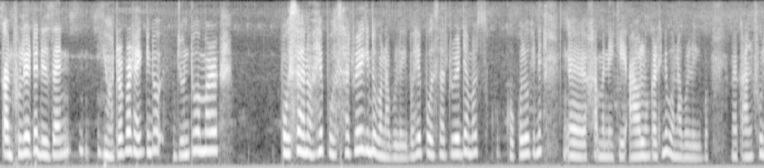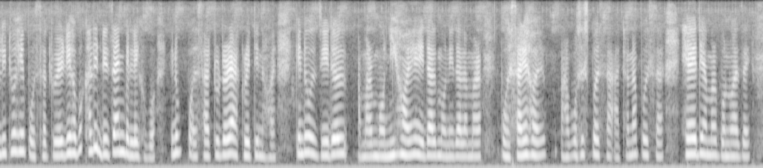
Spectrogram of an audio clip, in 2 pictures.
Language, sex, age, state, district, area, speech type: Assamese, female, 18-30, Assam, Kamrup Metropolitan, rural, spontaneous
